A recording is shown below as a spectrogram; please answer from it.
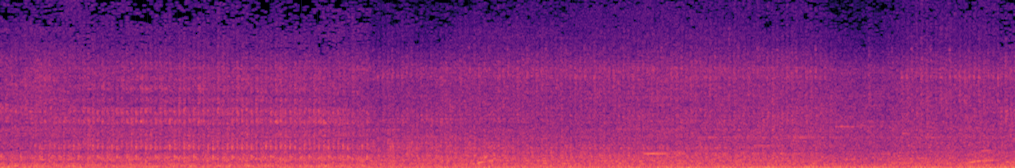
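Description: Steady street noise with a vehicle engine running, and faint voices.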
